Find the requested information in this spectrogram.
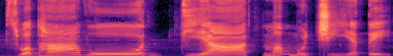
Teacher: स्वभावोध्यात्म वो वाढवायचा आहे, अवग्रहावर आघात घ्यायचा आहे.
